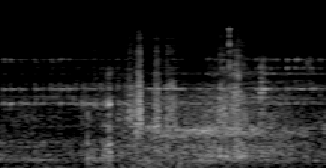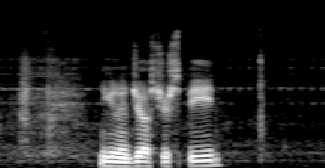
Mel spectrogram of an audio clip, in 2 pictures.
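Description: A small stirrer motor hums softly.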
